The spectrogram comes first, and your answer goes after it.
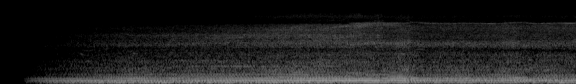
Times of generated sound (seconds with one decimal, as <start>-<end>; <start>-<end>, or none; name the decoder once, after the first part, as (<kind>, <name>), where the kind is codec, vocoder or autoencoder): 3.5-4.1 (codec, SNAC)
